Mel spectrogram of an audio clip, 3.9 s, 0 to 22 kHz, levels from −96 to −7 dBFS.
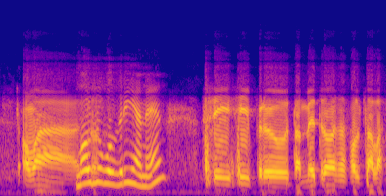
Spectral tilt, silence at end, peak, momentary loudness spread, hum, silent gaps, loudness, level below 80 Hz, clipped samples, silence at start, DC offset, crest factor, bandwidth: -6.5 dB/octave; 0 s; -2 dBFS; 5 LU; none; none; -18 LUFS; -62 dBFS; under 0.1%; 0.15 s; under 0.1%; 16 dB; 6.8 kHz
